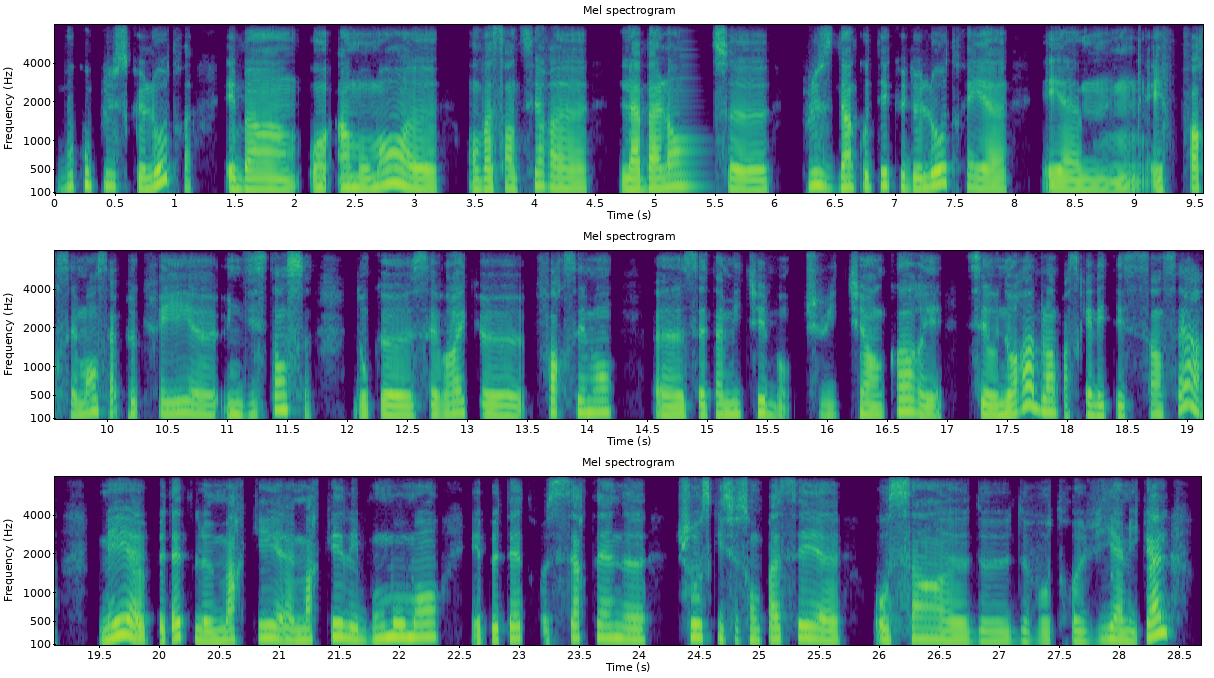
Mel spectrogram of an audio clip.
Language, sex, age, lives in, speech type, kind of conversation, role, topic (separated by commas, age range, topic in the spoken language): French, female, 35-39, France, conversation, advice, advisor, Que faire quand un ami m’ignore ou disparaît sans explication ?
